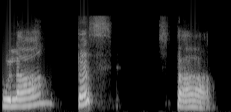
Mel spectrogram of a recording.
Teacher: సో త ఎండ్ చేసినప్పుడు విసర్గ పలక కుండా విసర్గ స్థానంలో స పలకాలి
